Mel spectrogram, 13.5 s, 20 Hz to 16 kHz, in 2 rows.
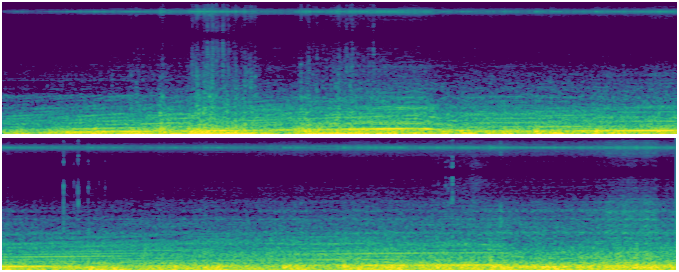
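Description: Nissan Versa's 1.8-litre four-cylinder engine under hard acceleration from a stop, heard from inside the cabin. The engine note rises in pitch, drops back sharply about four seconds in, then keeps pulling with steady road rumble as the car climbs toward 60 mph.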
